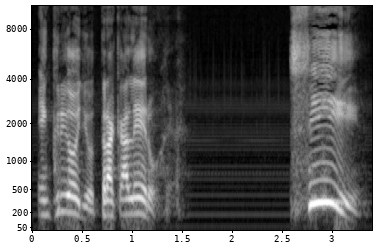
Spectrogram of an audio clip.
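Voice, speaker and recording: Male pastor, high-ish voice, dry sound, dramatic sermon delivery. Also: wildly swooping pitch, drawn-out words, dry recording. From Venezuela. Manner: dramatic, rhetorical questions, acts out quoted voices. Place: church.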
